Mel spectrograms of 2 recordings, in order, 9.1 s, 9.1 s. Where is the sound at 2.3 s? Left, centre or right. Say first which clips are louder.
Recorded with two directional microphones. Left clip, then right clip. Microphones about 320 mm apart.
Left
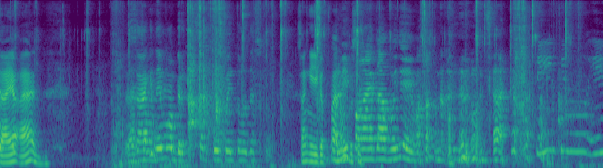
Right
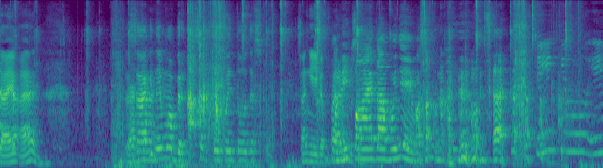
Even; right.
